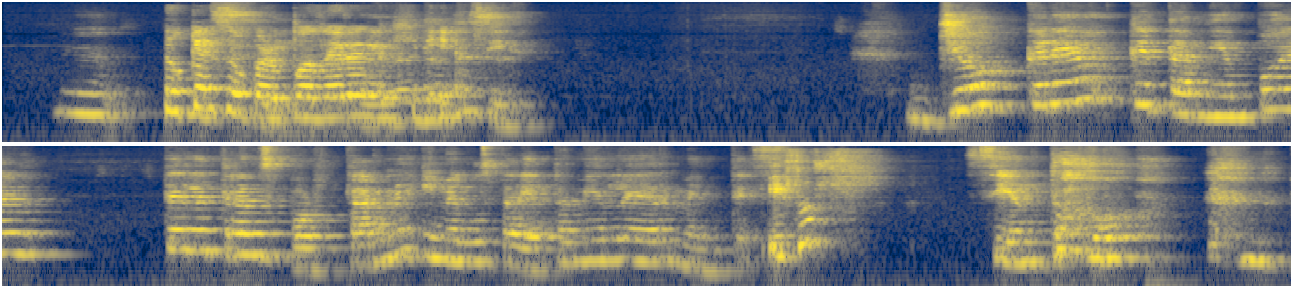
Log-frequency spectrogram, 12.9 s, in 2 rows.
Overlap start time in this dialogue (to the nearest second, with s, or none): 1 s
